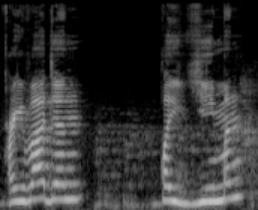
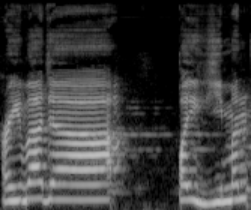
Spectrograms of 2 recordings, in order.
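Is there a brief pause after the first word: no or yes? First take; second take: no; yes. First: The words run together with an n sound, no pause. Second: The first word ends in a long a, then pauses. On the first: "असल में देखा जाए तो ऐसे पढ़ेंगे" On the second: "जब सकता आ जाएगा तो इवाजा"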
